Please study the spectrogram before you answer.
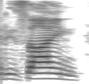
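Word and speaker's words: resign: ये जी साइलेंट है, रिजाइन, रिजाइन, ये जी का साइलेंट कम करेंगे, रिजाइन। ये इसको सा को हल्का सा ज साउंड पड़ेगा, रिजाइन, रिजाइन, है ना।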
